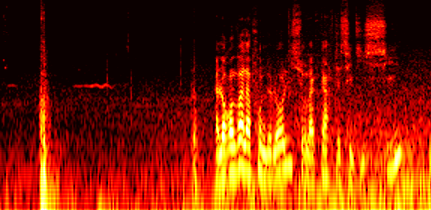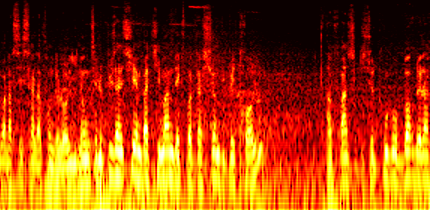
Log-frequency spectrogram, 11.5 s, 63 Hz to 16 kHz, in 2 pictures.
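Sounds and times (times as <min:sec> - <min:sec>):
heavy car door thunk as someone gets out of a car: 0:00.5 - 0:00.9
speech: 0:02.9 - 0:09.5, 0:10.1 - 0:11.4.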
